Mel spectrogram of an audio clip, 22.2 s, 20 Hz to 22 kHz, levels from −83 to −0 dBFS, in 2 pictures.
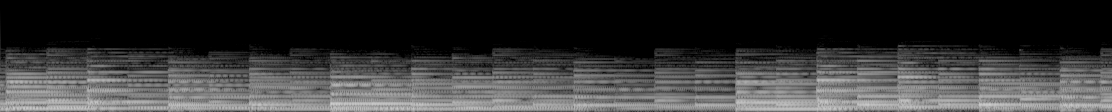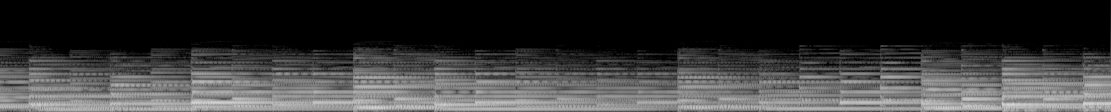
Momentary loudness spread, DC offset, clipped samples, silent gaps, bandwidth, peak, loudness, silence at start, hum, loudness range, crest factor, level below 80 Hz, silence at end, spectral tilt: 8 LU; under 0.1%; under 0.1%; none; 4.3 kHz; -8 dBFS; -23 LUFS; 0 s; none; 5 LU; 16 dB; -56 dBFS; 0 s; -11.5 dB/octave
